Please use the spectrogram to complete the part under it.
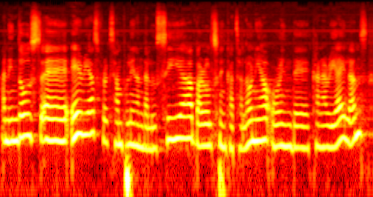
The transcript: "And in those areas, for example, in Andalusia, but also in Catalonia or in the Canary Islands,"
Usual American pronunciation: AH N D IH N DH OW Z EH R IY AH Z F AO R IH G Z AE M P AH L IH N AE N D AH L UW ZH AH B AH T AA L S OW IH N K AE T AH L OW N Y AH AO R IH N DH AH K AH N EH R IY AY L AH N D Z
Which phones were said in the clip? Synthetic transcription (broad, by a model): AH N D IH N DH OW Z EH R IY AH S F AO R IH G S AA M P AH L IH N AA N D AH L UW S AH B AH T AA L S OW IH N K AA T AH L OW N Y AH AO R IH N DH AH K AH N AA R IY AY L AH N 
